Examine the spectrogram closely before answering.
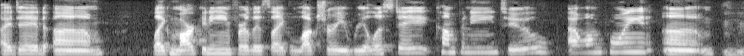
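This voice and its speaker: Speaking at a fairly slow pace, a woman with an unremarkable speaking voice uses lively intonation. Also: medium pitch for a woman. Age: 30s. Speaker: barista aspiring to open a coffee shop. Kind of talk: casual interview. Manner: casual, frequent fillers like 'like' and 'um'.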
